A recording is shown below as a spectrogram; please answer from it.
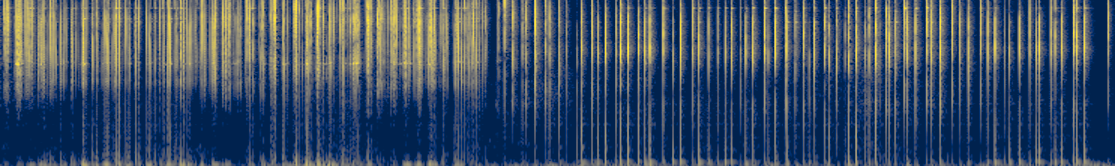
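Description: Long acrylic nails scratch and tap the studded glass face of a small red pyramid-studded glass perfume bottle held close. The first half is a dense, bright scratching rasp, which gives way to rapid, crisp clicking taps with very short decay and a faint low thump under them.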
